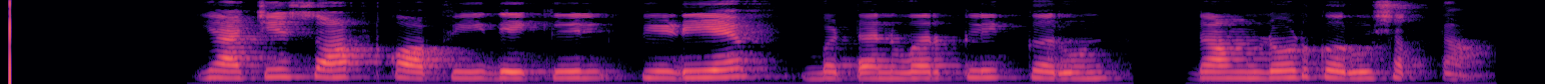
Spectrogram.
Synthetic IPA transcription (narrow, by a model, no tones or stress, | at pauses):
jat͡ɕiːsɔfʈkɔfiːd̪ekʰiːlpiɽiefbəʈənʋəɾklikːəɾuːn | ɖaunloɽkəɾuːɕək̚t̪a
